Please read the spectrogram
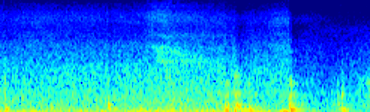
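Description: Wind buffeting a camera's built-in microphone, a steady low rumble, with a faint knock or two near the end.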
